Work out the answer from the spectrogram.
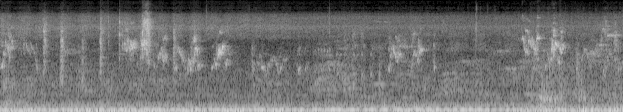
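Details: Budgies chattering during afternoon feeding: scattered high, squeaky chirps and warbled twitters in clusters, with short pauses between bursts over a constant low rumble.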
